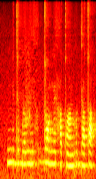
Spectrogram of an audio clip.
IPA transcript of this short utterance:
ŋ i d ɛ b ə v i h ʊ ɡ d ɔ ŋ ɛ̃ h ʏ tˤ õ ɡʷ ɛ ɡ i tˤ ə

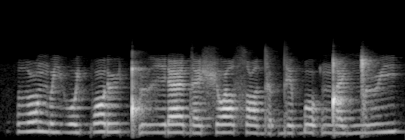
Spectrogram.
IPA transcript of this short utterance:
ðˤ y ŋ ɵ j β o j b ɔ ɾ y ǃʼ ʉ ɣ i ɾ æ d æ ʃ ɔ j sˤ ɵ j d ɵ ʔ d e ɓ o ʔ ŋ͡ǃ æ j ŋ͡ǀ ʉ j

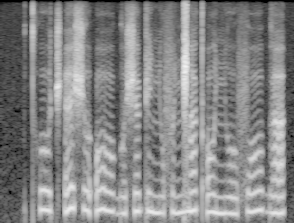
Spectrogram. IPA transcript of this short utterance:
t̪ʰ oː t͡ʃʼ ɛ ʃ ɤ ʔ ɔː ɡ ɔ ʃ a ʈ i ɲ ɔ f ɛ ŋ͡ǁ a kʼ ɔː ɲ oː f ɔː ɡ a

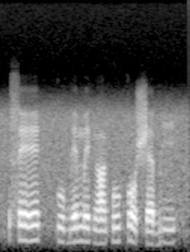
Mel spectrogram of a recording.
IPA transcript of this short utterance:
s e˦ | k u˨ b e˨˦ m e˧ ɡ ã˨ k͡p u˨˦ k o˦˨ ʃ ɛ˨ b i˧

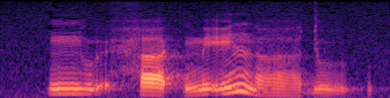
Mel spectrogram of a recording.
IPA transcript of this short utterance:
ɲ ṵ˧˨ ə̯ h a˨˩ k̚ m ḛ˧˥ n a̤ː˨˩ ɗ ṵ˧˨ ʔ

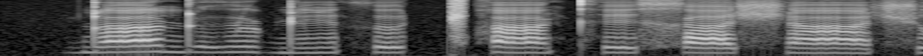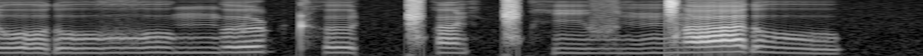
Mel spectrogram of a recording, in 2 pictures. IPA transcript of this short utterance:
ɖ ã ɖʱ ʉ ɖ ĩ θ ɵ ǁʰ ã kʰ e x a ʃ ã ʃ o ɾ u ɣ u ŋ ɵ ʈʰ ɵ ǁ ɐ̃ ǁʰ i v ŋ͡ǀ a ɾ u

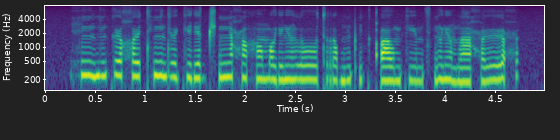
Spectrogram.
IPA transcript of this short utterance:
h ĩː ɡ ĩː k ø χ ø tʰ ĩ d øː kʲ a ɾʲ a d t͡ʃʼ ĩː ħ ɔ̃ h ɔ̃ m ɔ ʊ̯ ɾʲ ɔ ɾʲ õ l oː t r ɔ b ĩ pʼ i k qʼ oː m kʲ øː m t͡sʼ ĩ ʊ̯ ɾʲ ɔ̃ b ã ħ øː ħ

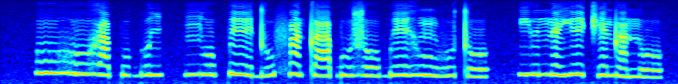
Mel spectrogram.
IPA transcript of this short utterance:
oː˦ ɣ oː˧ ɣ a˧ p u˧ ɡʷ i˦ | ɲ oː˦ p eː˦˨ d u˧ f ã˦ t a˧ ɓ u˧ z oː˧ b eː˦ ɣ ũ˦˨ ɣ u˦ t o˧ | j ɨ˧ n ɛ̃˧ j e˦˨ t͡ʃ ɛ̃˧ d ã˨ n o˨

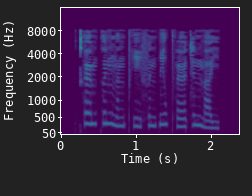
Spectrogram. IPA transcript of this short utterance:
kʰ œː˥ m k ɵ˥ n ŋ ɐ˨˧ ŋ pʰ iː˨˩ f ɵ˧ n p iː˥ w pʰ œː˨ t͡s ɵ˥ n m ɐ˨˩ j

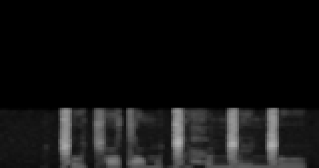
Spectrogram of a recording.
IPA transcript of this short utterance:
ǁ ɤ cʰ ə tˤ a m ə ɡ͡ǁ e ħ ø ŋ͡ǁ e ŋ͡ǁ ɤ

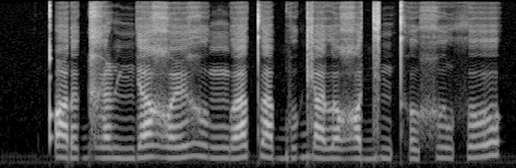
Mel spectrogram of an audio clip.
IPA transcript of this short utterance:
qʼ ɒ ɾ ə ɡ ɣ a ɳ nʲ a ʁ ø ɣ u ŋʷ a t̪ a b u ɡ j a l o ʁ ɒ dʲ ə nʲ t̪ʰ o xʷ i w θ o

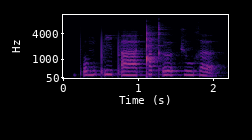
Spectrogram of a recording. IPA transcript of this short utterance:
pʼ o ŋ ɵ pʼ iː pʼ aː ǃ a kʼ ɵː ʔ t͡ʃ uː x ɐː

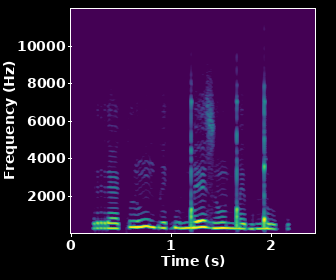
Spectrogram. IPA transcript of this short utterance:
r æ k l ũ b e ɠ u ŋ͡ǃ ɛ z õ ŋ͡ǃ ɛ b ŋ͡ǃ u p

